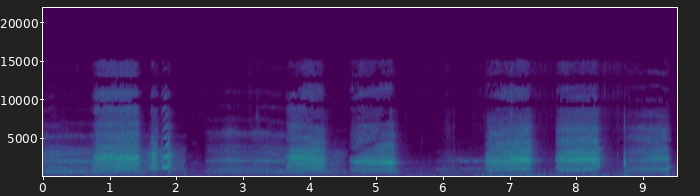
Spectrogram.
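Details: Wild cockatoos, a whole flock being hand-fed on a home deck in Australia during cold, wet winter weather, give harsh grating screeches in bursts of about a second, several in a row with short quiet gaps.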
